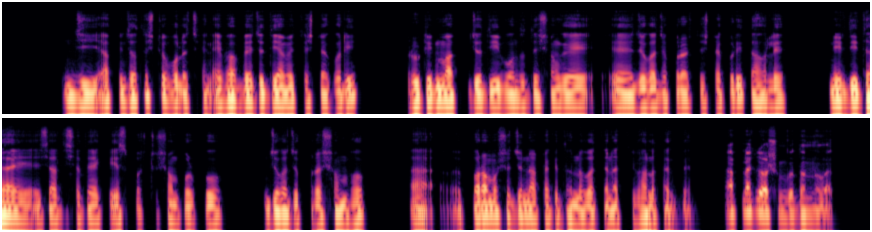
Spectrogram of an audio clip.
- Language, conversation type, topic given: Bengali, advice, আমি কীভাবে আরও স্পষ্ট ও কার্যকরভাবে যোগাযোগ করতে পারি?
- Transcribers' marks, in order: none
